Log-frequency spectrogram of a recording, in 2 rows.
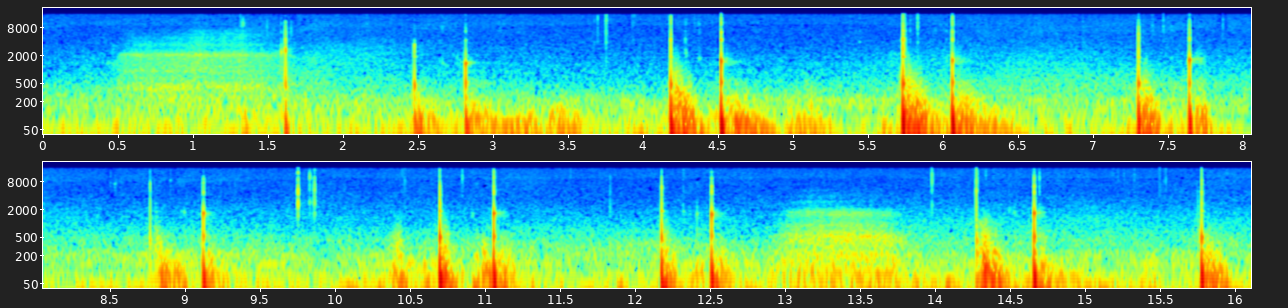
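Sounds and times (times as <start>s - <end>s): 
breathy hissing: 0.4s - 1.8s, 12.8s - 14.2s
tongue clicks: 1.4s - 1.7s, 2.4s - 3.0s, 5.7s - 6.3s, 7.3s - 7.9s, 8.7s - 11.2s, 12.1s - 12.7s, 13.9s - 16.1s.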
